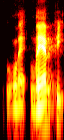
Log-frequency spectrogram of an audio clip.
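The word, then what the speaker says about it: lagniappe: It's Lanapy, like it's in New Orleans, when they add a little something extra onto the food. It's spelled Lagnapy or something like that, but all right, okay.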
